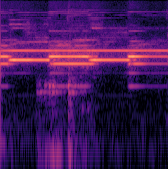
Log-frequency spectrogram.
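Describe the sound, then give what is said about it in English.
A fire alarm shrieks with a steady, piercing high-pitched tone that holds continuously, with some low rumbling noise underneath in the middle, fairly loud. “No, we've had an alarm go off while we was live.”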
